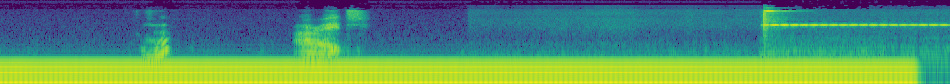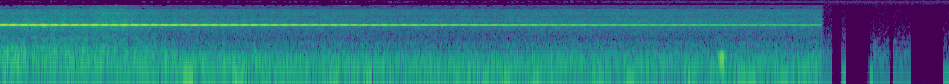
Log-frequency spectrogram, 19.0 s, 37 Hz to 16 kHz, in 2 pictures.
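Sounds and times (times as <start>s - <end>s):
low hum: 0.0s - 17.6s
speech: 1.5s - 1.8s, 3.0s - 3.7s
single bright chime ringing: 7.6s - 17.7s.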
